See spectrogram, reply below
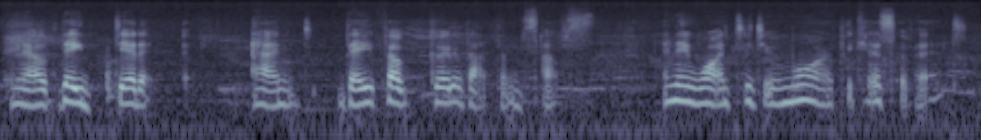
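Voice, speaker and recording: A woman's voice: medium pitch, measured pace, mellow, low-quality recording. A woman, a mother, giving an earnest, emotional testimonial in an interview. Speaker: parent interviewee.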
